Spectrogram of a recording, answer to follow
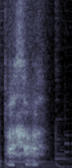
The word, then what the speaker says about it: Baja: The J is pronounced as an H. Oh, Baja.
